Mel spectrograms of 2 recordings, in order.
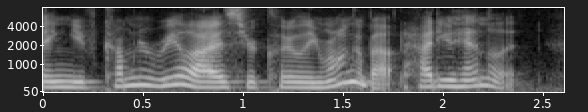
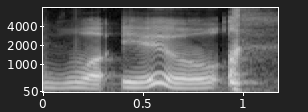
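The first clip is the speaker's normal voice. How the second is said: put-on judgmental tone, lower pitch; 4 semitones lower, 5 dB louder than usual. Retelling reacting to a jock's bullying, in a mock-judgmental tone. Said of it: "In the most judgmental tone you've ever heard".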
